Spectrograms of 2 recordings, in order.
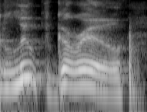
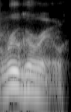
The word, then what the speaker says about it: loup-garou: It's the Loup-garou, but when Cajun people pronounce it, they pronounce it Rougarou. But it's actually Loup-garou, and it's French.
